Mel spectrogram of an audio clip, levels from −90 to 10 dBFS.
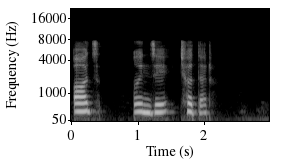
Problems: none marked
